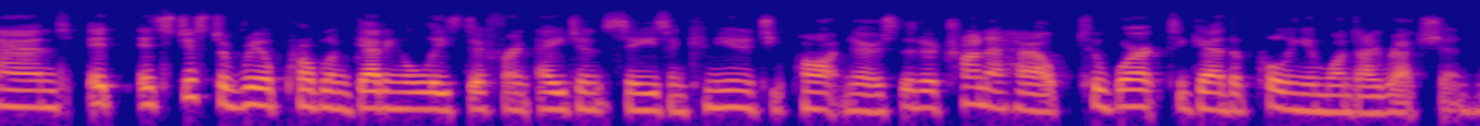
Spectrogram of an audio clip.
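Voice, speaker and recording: A woman's very fast British-accented speech with hardly any pauses, fairly low in pitch, dark and mellow in tone, fairly even in intonation, dry and close with no echo over a quiet background. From UK. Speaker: tech company founder and CEO. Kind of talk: interview.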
